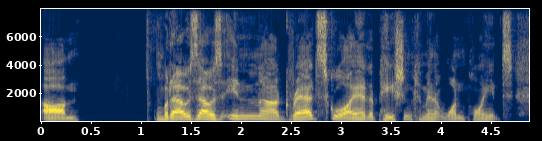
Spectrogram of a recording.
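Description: In an ordinary speaking voice with an American accent, a man talks at a fairly slow pace and fairly high pitch with ordinary pitch variation, the sound dry and close with no echo and the background quiet. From northern New York, near Canadian border. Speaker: psychiatric nurse practitioner. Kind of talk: podcast interview.

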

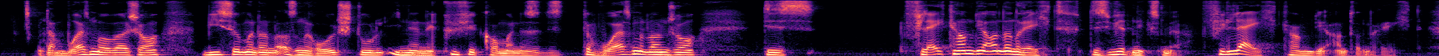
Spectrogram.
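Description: A man with a normal speaking voice, medium pitch and ordinary pitch variation, at a moderate pace on a very clean recording with a silent background. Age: 50s. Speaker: chef and restaurant owner. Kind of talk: testimony. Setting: restaurant.

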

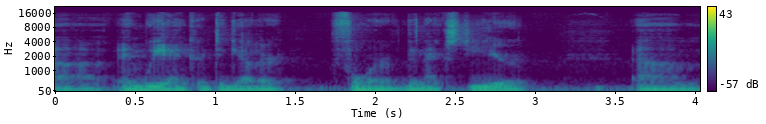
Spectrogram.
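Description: A somewhat breathy man speaks at a fairly low pitch. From south central Pennsylvania (York). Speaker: TV news anchor. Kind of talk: casual interview chat.

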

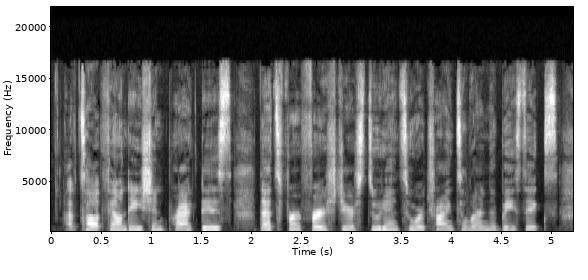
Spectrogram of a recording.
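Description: The speaker talks at a moderate pace in a flat, monotone delivery. The recording is very clean, with a completely silent background. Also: woman. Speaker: social worker and trauma researcher. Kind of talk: interview conversation.

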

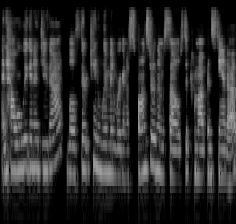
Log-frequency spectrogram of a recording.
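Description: With a Canadian accent, this is a plain, everyday voice, showing ordinary pitch variation at a fairly quick pace. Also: woman. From Vancouver, Canada. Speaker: entrepreneur. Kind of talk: casual chat.

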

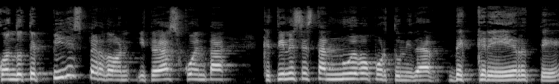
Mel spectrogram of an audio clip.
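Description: With an animated tone, a woman talks at a fairly high pitch. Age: 40s. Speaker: radio host and motivational speaker. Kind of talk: interview about personal growth.

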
